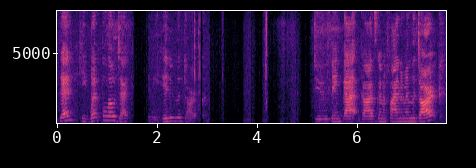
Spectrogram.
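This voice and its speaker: Her fairly high, pushed and bright voice carries an expressive children's story, complete with sound effects and questions to the listeners. She keeps a measured pace and pauses often. A distant microphone captures the echoey room along with faint background noise.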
